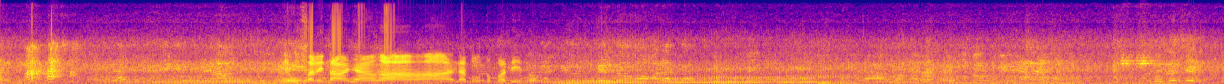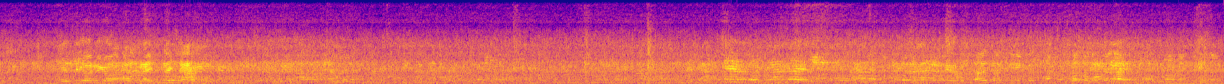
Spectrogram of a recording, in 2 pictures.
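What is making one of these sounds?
Traffic hums and motorcycles pass on a busy street outdoors.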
